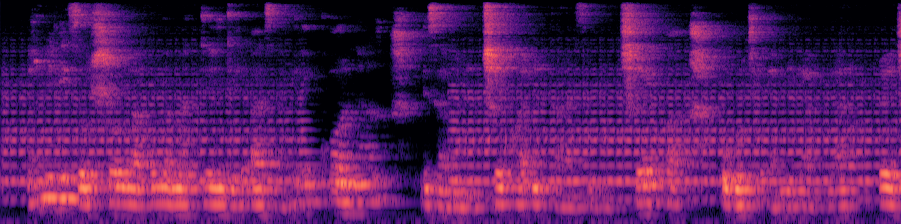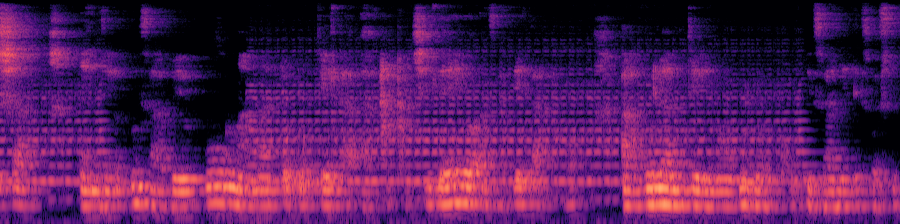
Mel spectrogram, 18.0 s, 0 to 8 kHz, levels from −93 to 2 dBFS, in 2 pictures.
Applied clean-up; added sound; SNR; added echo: none; Bowed string instrument; 12 dB; reverberation time 0.6 s.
